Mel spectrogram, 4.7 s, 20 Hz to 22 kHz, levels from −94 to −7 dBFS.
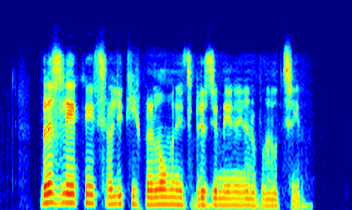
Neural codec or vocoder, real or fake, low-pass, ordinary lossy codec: codec, 32 kHz, 1.9 kbps, SNAC; fake; 14.4 kHz; none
